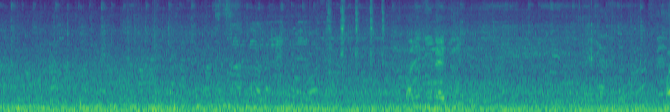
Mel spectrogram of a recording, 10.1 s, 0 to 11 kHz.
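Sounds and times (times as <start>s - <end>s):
car engine and tyre rumble: 0.0s - 10.0s
voices: 0.0s - 10.0s.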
